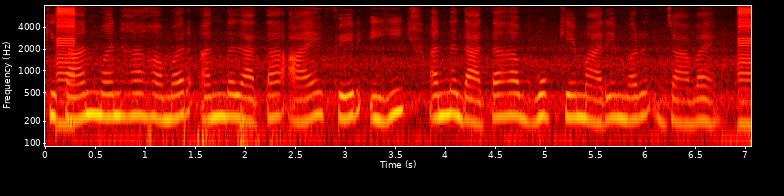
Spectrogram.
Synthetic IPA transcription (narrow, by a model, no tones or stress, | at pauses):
kɪsaːnmɐnɦɐɦɐməɾɐ̃nd̪d̪aːt̪aʔaːefʰɪɾɪɦi | ɐnːəd̪aːt̪aɦɐbʱuːkːemaːɾemɐɾd͡ʒaːʋəe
